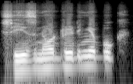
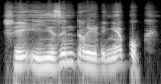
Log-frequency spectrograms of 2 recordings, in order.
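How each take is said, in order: First: The words 'is not' are said separately. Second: The words 'is not' merge into 'isn't'. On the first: "ഈസിനോട് കൂടി നോട്ട് ചേർക്കുക" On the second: "ഈസ് നോട്ടിന്റെ short form എന്താണ്? ഈസിന്റ്"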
